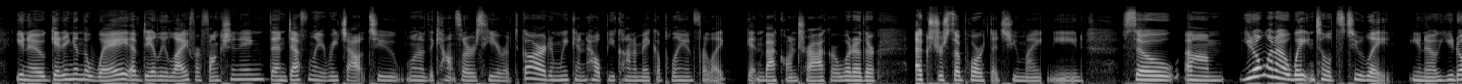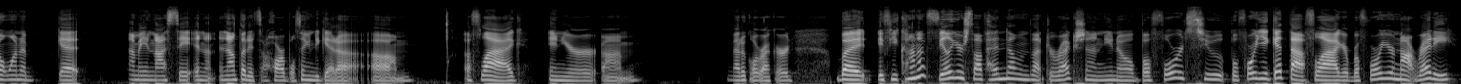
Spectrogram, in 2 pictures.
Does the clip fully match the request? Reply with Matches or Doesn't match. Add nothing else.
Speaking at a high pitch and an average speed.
Doesn't match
